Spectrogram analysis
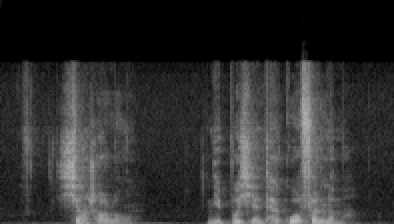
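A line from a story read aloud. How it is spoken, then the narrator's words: Frowning, low voice. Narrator (Chinese): 平原夫人皱眉大皱，低声说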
